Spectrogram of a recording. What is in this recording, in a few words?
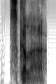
"sculler", British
